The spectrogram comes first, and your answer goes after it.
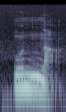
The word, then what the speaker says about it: Onna: for u.s military bases onna village pronounced unna in uchinaguchi is home to beautiful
